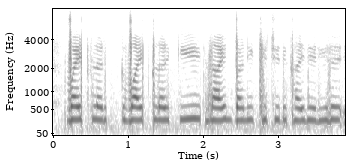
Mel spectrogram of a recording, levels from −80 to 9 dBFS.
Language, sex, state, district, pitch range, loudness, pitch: Hindi, female, Bihar, East Champaran, 270-280 Hz, -38 LUFS, 275 Hz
